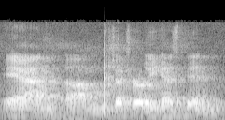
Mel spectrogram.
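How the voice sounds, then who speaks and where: A man in his sixties, a magistrate, giving an informal, halting welcome speech from a courtroom podium. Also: on the low side, little pitch movement. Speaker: magistrate introducing a speaker. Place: wood-paneled courtroom. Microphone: podium mic, standing back from it. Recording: very echoey hall, distant mic, faint noise.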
